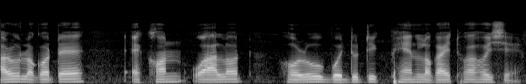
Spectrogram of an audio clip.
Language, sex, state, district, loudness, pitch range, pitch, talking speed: Assamese, male, Assam, Hailakandi, -19 LUFS, 110-125 Hz, 115 Hz, 125 wpm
